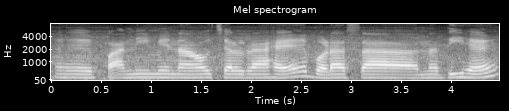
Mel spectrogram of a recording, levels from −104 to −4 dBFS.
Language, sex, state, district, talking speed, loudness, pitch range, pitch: Hindi, female, Odisha, Sambalpur, 145 wpm, -15 LUFS, 170-180 Hz, 175 Hz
